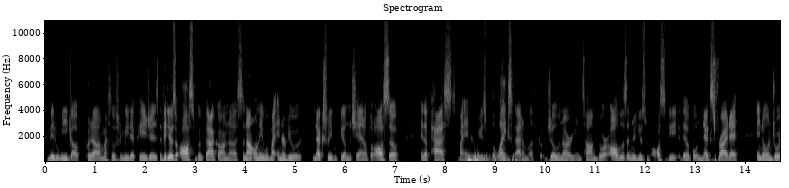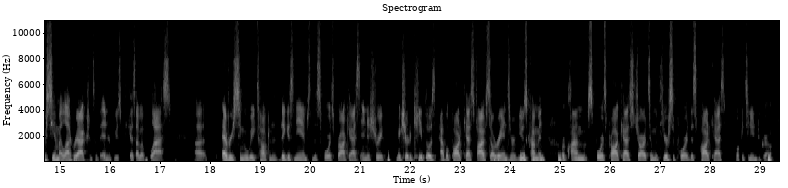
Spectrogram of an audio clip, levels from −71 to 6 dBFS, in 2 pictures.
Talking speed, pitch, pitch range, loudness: 240 wpm, 125 Hz, 115-135 Hz, -33 LUFS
